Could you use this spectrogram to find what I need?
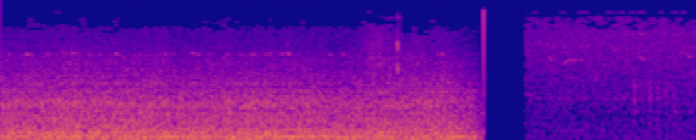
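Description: A car engine and tyres rumble steadily on a motorway.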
